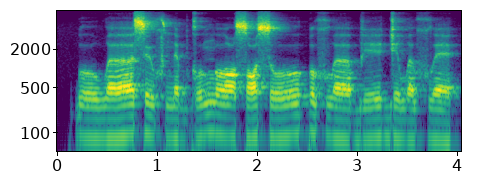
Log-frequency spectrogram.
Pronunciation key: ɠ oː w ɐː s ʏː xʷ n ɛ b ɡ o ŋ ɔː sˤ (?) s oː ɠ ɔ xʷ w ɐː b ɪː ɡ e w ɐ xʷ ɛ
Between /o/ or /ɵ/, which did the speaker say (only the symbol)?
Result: o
